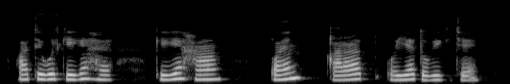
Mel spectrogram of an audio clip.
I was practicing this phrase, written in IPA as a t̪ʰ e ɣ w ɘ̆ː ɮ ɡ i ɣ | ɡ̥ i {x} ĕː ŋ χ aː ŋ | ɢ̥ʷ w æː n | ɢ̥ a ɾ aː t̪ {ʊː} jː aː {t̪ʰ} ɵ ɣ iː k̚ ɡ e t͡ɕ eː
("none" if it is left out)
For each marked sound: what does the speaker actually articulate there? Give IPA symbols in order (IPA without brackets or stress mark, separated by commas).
ɣ, ʊ, t̪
